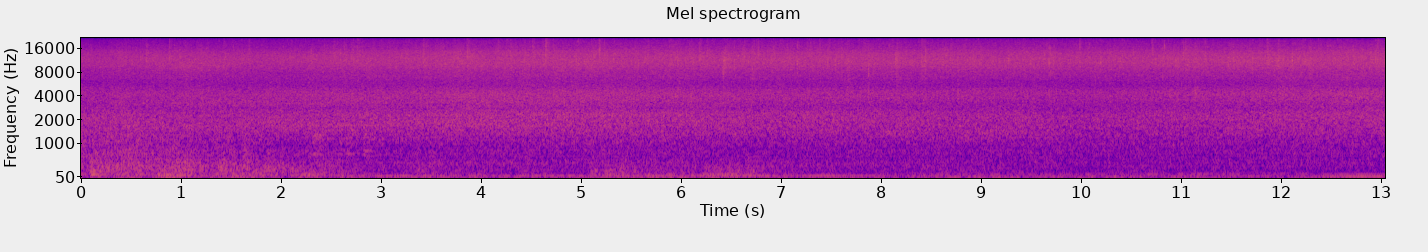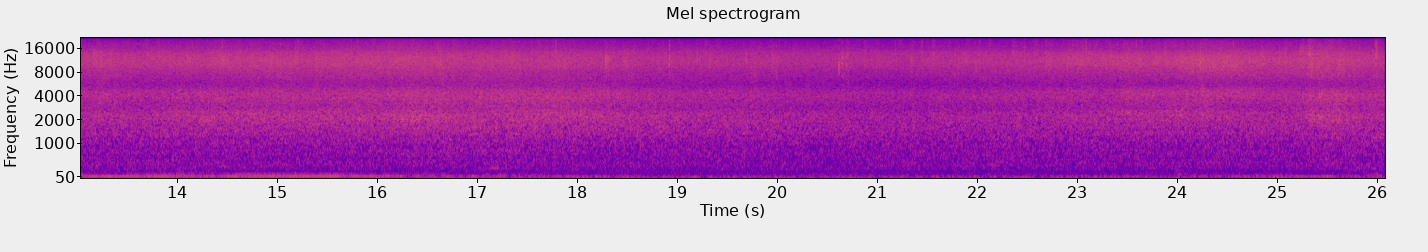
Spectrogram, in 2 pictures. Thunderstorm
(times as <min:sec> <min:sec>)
0:00.0 0:18.7, 0:24.1 0:26.0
